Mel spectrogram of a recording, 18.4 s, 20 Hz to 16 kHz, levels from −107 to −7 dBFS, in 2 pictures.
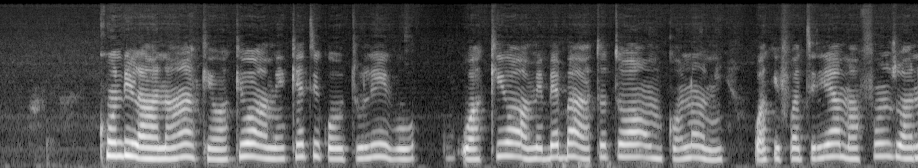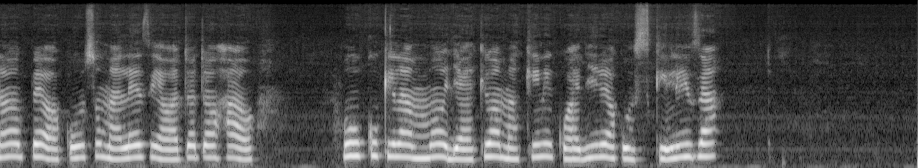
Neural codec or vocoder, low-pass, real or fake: vocoder, 44.1 kHz, 128 mel bands, Pupu-Vocoder; 14.4 kHz; fake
